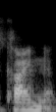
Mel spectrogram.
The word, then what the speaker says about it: KINDNS: So it is pronounced as KINDNS. So from here on, I will always say KINDNS, and that stands for this, this acronym.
